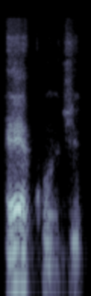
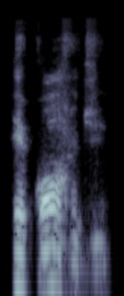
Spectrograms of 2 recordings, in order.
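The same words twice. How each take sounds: First: "recorde" said as RÉ-cor-de, first syllable stressed. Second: "recorde" said as re-COR-de, middle syllable stressed; stress on second syllable. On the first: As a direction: hit the RE at the start of "recorde". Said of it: "costumam pronunciar". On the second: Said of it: "fica assim". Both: Shown as a demonstration.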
